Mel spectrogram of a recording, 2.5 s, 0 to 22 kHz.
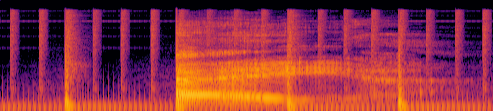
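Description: Electronic drum pattern from a Reaktor Blocks software patch at 108 BPM: a drum hit on each beat, a little under twice a second, with quick high ticks between. About a second in, a loud pitched synth or sampler sound drops in pitch over about half a second and trails off.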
